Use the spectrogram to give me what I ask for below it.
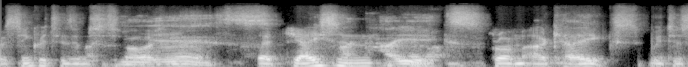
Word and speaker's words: Arcaix: on his show, Syncretism Society, that Jason from Archaics, which is spelled ARCAIX.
